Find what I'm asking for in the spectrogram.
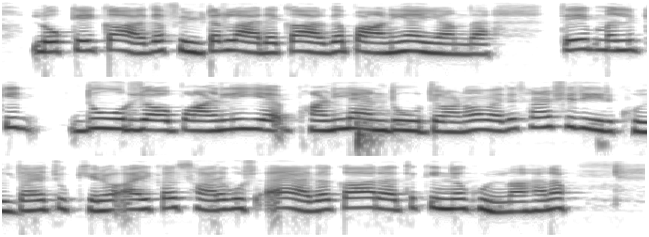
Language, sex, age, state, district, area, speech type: Dogri, female, 18-30, Jammu and Kashmir, Samba, rural, spontaneous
